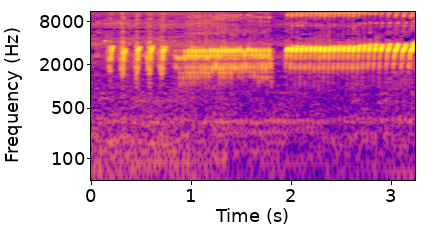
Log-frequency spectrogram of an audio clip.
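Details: Gacor canary singing long 'nembak' phrases with 'gereja' fill, a training song for other birds: a few short chips, then a steady buzzy trill, a brief gap, and a long, very rapid ringing trill.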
